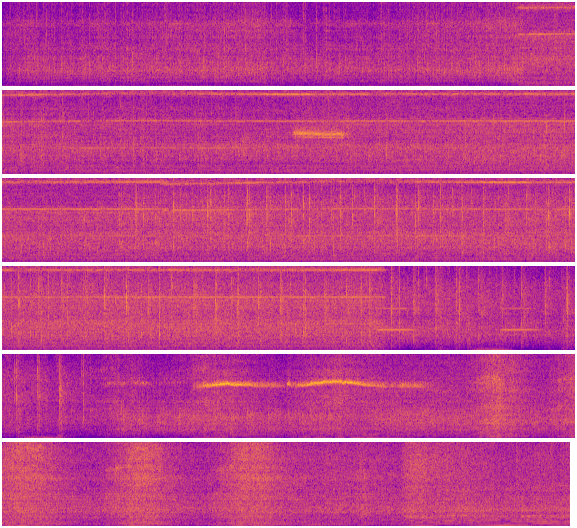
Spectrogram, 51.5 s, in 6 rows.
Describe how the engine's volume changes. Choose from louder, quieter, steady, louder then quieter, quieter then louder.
louder.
